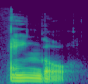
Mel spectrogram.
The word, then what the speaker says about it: angle: compare these two words we have angle spelled l e making the nasal sound M and the hard G angle this is a right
